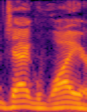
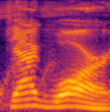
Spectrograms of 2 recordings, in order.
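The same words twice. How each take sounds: First: The second syllable does not sound like 'war'. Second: The second syllable sounds like 'war'. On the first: The speaker calls it wrong. "It's not" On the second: The speaker calls it right. "I think it's War"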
